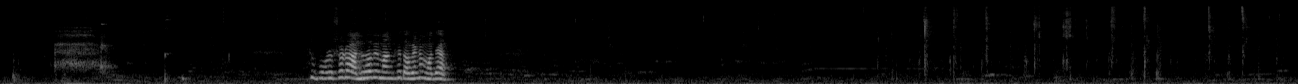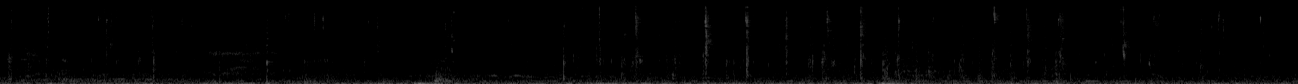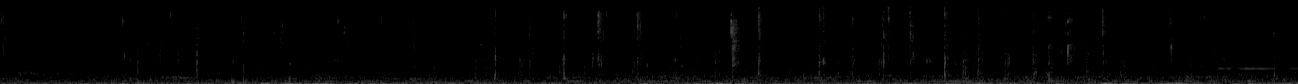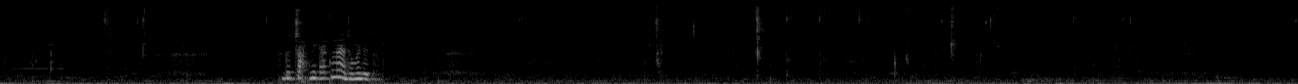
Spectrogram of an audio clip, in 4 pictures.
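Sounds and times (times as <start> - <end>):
faint low hum: 0.0 - 51.9
chewing and mouth smacks: 4.6 - 51.9.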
